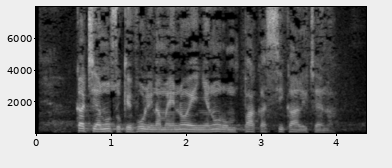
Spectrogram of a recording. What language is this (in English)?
Swahili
